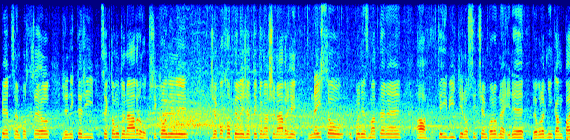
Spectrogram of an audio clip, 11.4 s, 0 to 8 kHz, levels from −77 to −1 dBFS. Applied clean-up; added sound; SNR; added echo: none; Crowd; 9 dB; none.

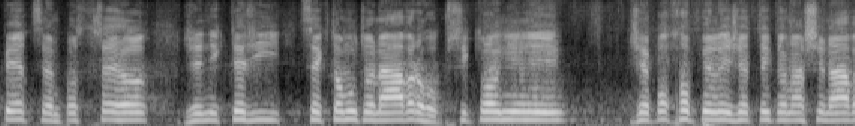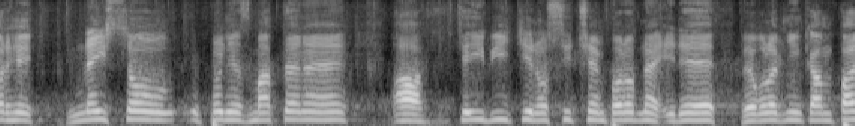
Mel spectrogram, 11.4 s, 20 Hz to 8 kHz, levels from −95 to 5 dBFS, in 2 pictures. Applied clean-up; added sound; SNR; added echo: neural separator model SepFormer DNS4.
